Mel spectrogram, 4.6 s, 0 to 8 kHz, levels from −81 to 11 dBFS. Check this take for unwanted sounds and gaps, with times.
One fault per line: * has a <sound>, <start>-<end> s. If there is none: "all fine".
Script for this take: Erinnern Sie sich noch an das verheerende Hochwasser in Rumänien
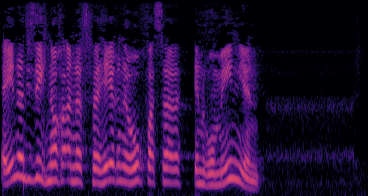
all fine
